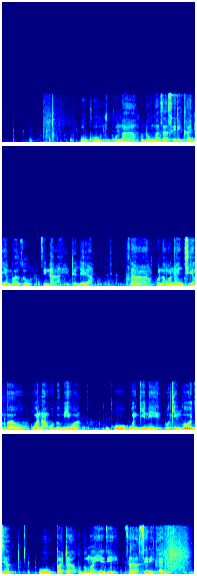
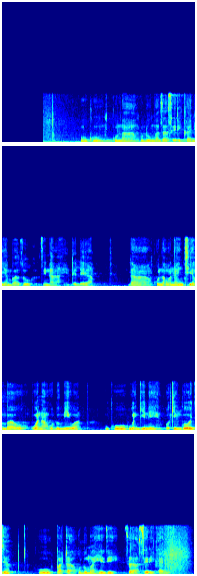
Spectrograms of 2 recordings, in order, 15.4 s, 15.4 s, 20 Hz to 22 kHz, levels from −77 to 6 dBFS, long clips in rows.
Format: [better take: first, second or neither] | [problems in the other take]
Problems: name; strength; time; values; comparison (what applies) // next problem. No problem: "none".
second | noise reduction (neural separator model SepFormer DNS4)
